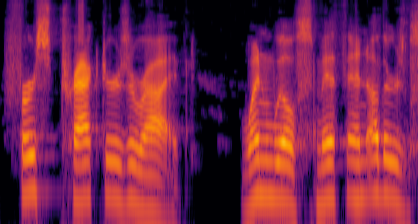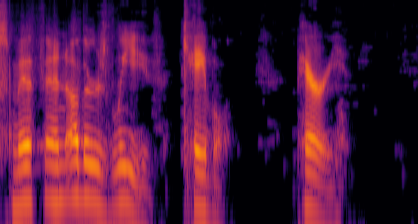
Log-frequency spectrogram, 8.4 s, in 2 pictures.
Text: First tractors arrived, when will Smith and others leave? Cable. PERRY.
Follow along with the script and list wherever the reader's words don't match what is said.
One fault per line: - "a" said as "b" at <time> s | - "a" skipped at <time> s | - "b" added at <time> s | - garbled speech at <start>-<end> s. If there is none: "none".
- "Smith and others" added at 4.1 s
